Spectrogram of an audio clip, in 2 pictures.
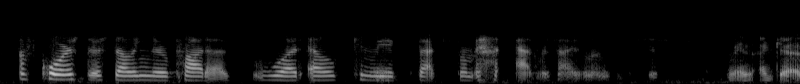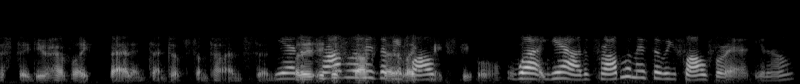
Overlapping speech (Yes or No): Yes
